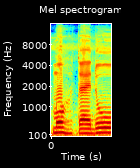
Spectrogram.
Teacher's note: Muhtadun itu kalau kita panjangkan 6 harokat. Kalau 2 muhtadun, 4 muhtadun. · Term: mat arid disukun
